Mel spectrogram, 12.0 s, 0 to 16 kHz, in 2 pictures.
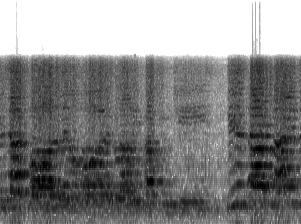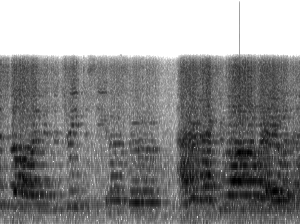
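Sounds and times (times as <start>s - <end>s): voices singing in harmony: 0.0s - 12.0s.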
